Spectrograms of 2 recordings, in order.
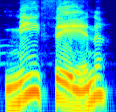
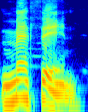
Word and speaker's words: methane: pronunciations for that word there are two you either say methane or methane methane or methane you can always double check that that's straight from the oxford after all who bet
